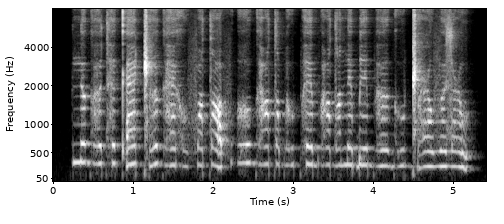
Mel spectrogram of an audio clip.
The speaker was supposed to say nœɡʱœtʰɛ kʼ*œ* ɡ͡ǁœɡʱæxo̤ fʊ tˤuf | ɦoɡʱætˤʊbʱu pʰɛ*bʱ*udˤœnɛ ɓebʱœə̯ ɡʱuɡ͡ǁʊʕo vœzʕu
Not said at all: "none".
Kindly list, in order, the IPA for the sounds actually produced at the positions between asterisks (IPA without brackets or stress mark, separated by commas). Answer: æ, bʱ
